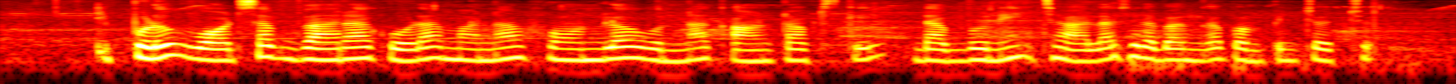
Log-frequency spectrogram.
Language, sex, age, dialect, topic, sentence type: Telugu, female, 25-30, Telangana, banking, statement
